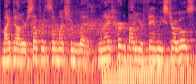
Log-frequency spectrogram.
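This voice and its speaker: An earnest, caring attorney in a radio drama, played by a man. His voice is notably high, set in a roomy space with music clearly playing behind it. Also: little pitch movement, fairly quick, natural voice. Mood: sympathetic, sorrowful. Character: earnest, compassionate male lawyer, a bereaved father. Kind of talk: radio play acting.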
